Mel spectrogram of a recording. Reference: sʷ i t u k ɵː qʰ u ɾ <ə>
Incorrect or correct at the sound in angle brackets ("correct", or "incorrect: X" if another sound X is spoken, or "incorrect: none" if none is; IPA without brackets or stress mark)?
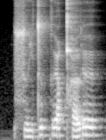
incorrect: ɵ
